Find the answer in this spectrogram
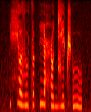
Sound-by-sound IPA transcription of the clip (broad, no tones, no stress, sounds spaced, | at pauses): ç ʌ z u t ʌ k i ħ o d͡ʑ e t͡ʃʼ u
